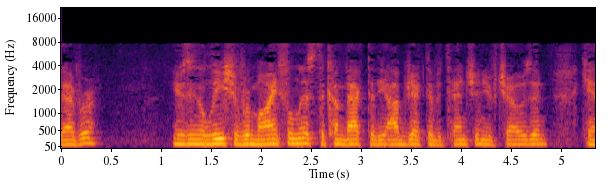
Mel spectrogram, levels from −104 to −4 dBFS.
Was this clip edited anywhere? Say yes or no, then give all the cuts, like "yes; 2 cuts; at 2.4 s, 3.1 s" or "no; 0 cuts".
no; 0 cuts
